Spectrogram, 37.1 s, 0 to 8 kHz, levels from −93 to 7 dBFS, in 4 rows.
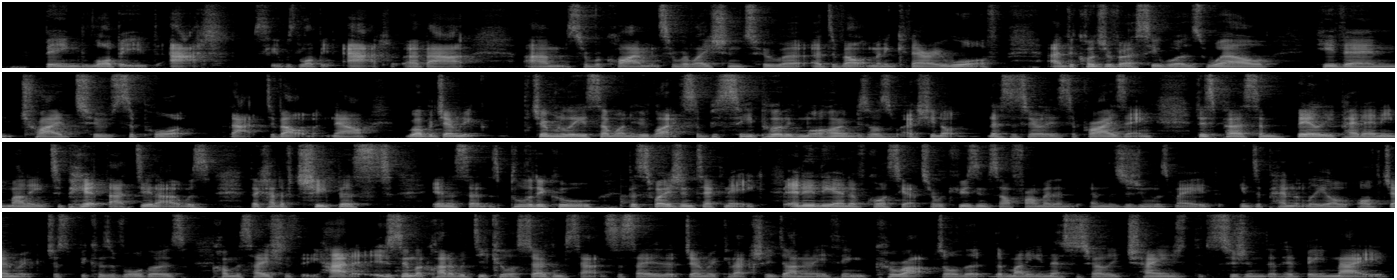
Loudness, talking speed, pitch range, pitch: -40 LUFS, 215 wpm, 125-140 Hz, 130 Hz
